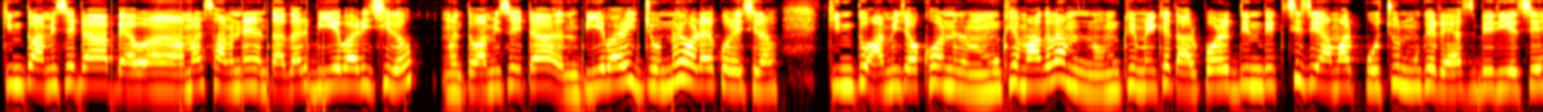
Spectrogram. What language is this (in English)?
Bangla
